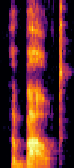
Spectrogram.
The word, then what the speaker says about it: about: First up, about. The first syllable with a schwa is unstressed, and the second syllable is stressed and marked in red. Note that the stress mark always comes before the stressed syllable.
